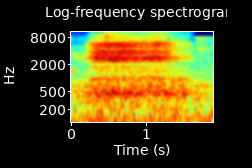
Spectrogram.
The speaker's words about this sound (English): Let's just continue to take deep breaths for the next minute, centering ourselves, taking in all that we need, releasing what we don't need. Just let it happen organically. Breathing in through the nose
